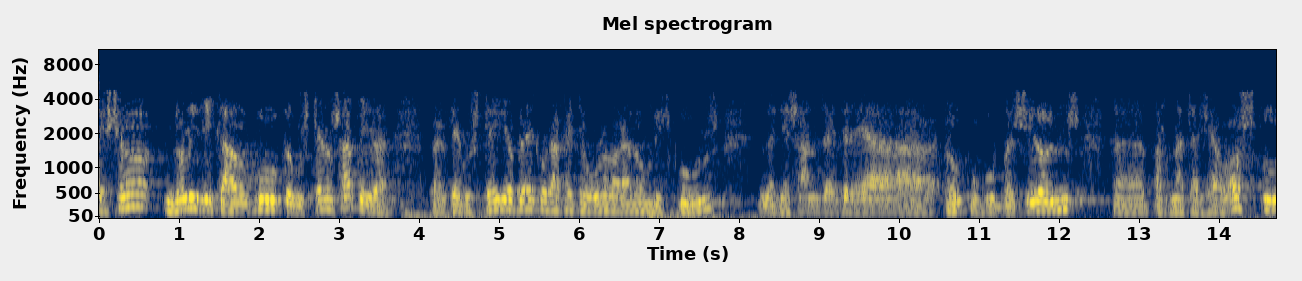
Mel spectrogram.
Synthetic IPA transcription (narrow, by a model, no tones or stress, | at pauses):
əʃɔ | noliðikalˠɣukəβust̪ɛnosapiɣə | pəɾkɛβust̪ɛjokɾɛkːuɾafet̪əlˠɣunəβəɣaðəumd̪iskuɾs | ləkesand̪əkɾea | ukupəsions | pəɾnət̪əʒaβɔsku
